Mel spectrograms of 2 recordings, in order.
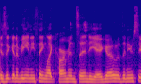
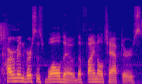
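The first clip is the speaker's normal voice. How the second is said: normal talking voice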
